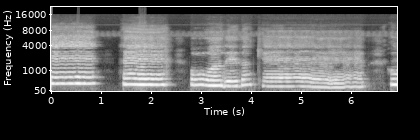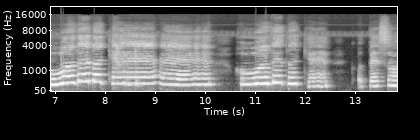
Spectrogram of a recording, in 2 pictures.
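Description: Unaccompanied voice singing a slow melody with no clear words, held notes wavering in pitch, in short phrases broken by brief pauses.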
